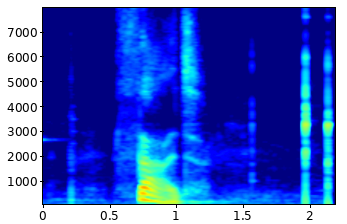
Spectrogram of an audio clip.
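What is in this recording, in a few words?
"sad", English; adj; fichiers sons du vocabulaire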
